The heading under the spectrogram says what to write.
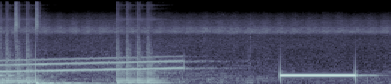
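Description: A telephone line rings once as a live radio broadcast from the Festival d'Avignon calls the Fondation Abbé Pierre: a single loud, steady electronic tone lasting about a second, preceded by brief clicks and faint dialing beeps on a quiet line, with no one speaking.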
